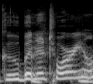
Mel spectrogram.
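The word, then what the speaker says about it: gubernatorial: You would think it would just be governorial, but no.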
